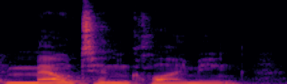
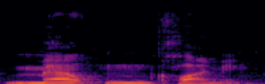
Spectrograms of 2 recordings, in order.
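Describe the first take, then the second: First: The T in mountain is clearly pronounced. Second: The T in mountain is almost dropped.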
